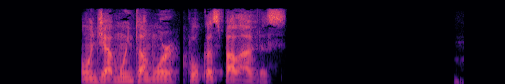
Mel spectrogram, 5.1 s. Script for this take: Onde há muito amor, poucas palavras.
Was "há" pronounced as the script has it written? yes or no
yes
